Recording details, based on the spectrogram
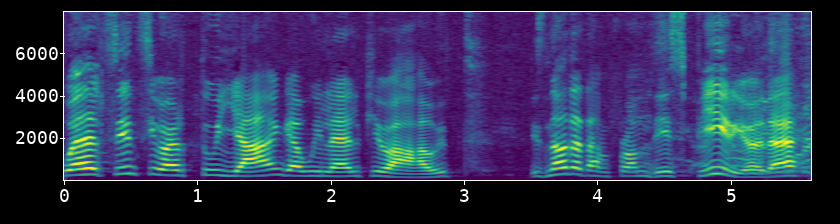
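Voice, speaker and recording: Speaking at a fairly slow pace, a woman with an Italian accent uses lively intonation at a fairly high pitch. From Italy, Florence. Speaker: physics professor. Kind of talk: lecture. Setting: classroom with live audience. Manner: animated.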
